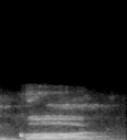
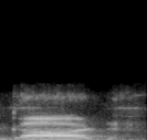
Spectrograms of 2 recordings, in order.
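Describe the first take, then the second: First: It is said with a British English vowel. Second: It is said with an American English vowel. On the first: "in English, they will say" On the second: "in America, they say"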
